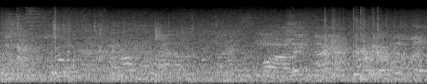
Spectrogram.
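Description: Voices talking in a busy eatery, with a few knocks and clinks of metal ladles and bowls at the cooking station.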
